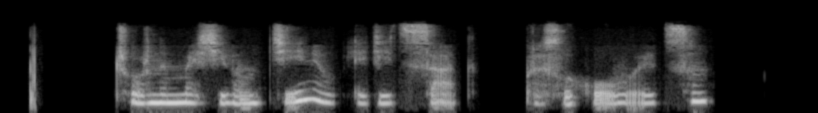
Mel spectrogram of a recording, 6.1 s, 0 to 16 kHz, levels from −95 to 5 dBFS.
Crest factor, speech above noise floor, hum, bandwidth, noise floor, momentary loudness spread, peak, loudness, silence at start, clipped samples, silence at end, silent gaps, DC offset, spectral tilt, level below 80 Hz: 16 dB; over 69 dB; none; 8.2 kHz; under -90 dBFS; 16 LU; -8 dBFS; -22 LUFS; 0.2 s; under 0.1%; 0.85 s; 0.33-0.86 s, 3.45-3.50 s, 3.60-3.94 s; under 0.1%; -3.5 dB/octave; -64 dBFS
